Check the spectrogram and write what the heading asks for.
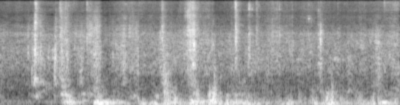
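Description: Gusty wind buffeting the microphone on an open boat at sea, an irregular low rumble that grows louder about a second in.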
